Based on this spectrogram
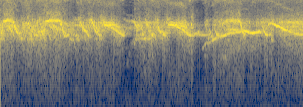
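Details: Nest-building weaver birds making steady, high-pitched buzzy twittering with wavering squeaky slides. The chorus briefly dips twice, then the constant chatter resumes.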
